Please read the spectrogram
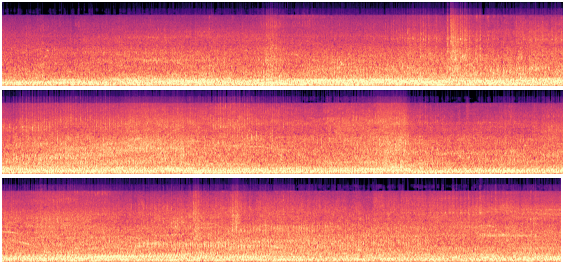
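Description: A stream of motorcycles riding past close by, their engines running loud and overlapping, each one's pitch rising and falling as it passes.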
